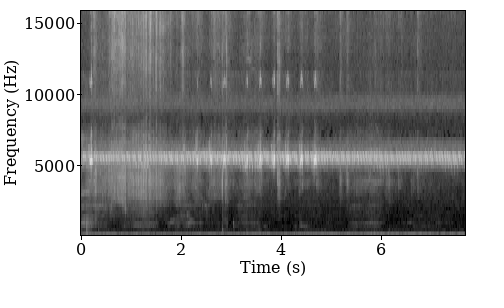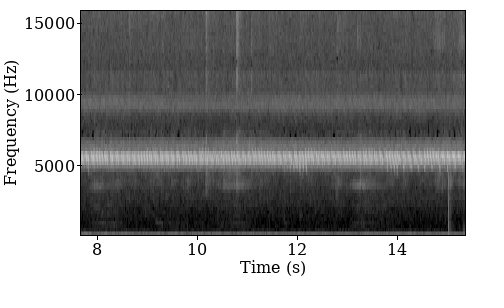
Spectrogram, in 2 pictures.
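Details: A rice-field cricket gives a steady, high, shrill trill that runs almost without a break.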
